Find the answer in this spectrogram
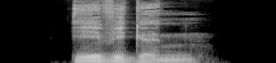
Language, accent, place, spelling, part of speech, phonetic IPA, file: German, Germany, Berlin, ewigen, adjective, [ˈeːvɪɡn̩], De-ewigen.ogg
- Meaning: inflection of ewig: 1. strong genitive masculine/neuter singular 2. weak/mixed genitive/dative all-gender singular 3. strong/weak/mixed accusative masculine singular 4. strong dative plural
